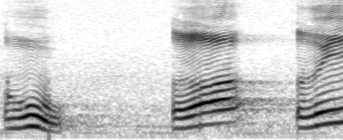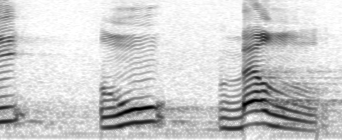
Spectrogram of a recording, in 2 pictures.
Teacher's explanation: Kha mengalir nafas dan G tidak mengalir nafas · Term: huruf gho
